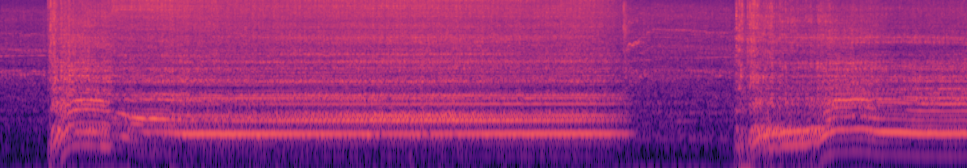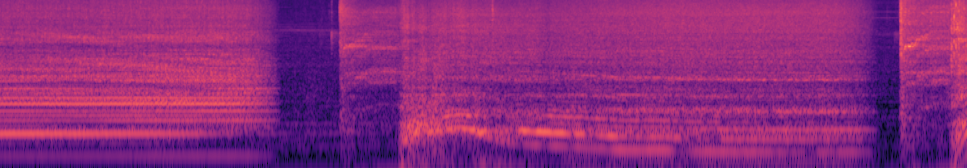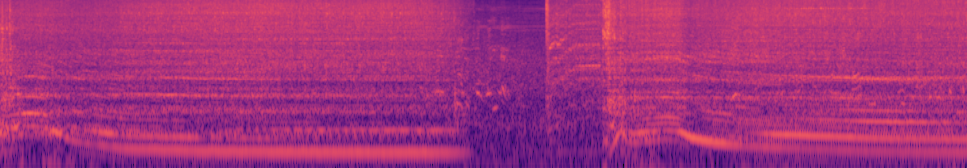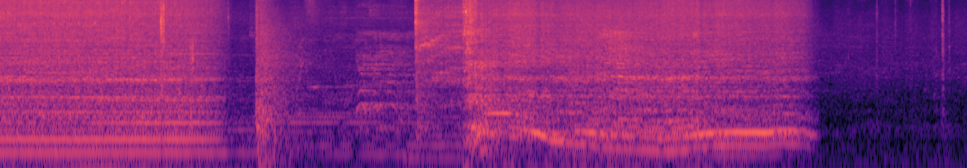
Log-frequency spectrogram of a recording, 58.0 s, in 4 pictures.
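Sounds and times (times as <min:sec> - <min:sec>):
engine starting with loud flare: 0:00.0 - 0:18.7, 0:19.6 - 0:36.0, 0:37.2 - 0:46.9, 0:49.7 - 0:55.8
engine revving: 0:00.0 - 0:18.8, 0:19.6 - 0:36.1, 0:37.2 - 0:47.1, 0:49.7 - 0:55.9
car engine idling: 0:00.0 - 0:36.3, 0:37.2 - 0:48.0, 0:48.8 - 0:58.0.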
